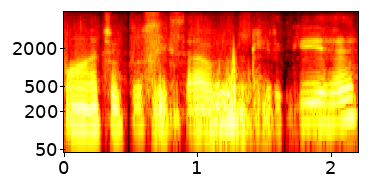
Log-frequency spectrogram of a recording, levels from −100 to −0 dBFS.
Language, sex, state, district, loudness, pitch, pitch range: Hindi, male, Bihar, Araria, -16 LUFS, 120 Hz, 115-140 Hz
